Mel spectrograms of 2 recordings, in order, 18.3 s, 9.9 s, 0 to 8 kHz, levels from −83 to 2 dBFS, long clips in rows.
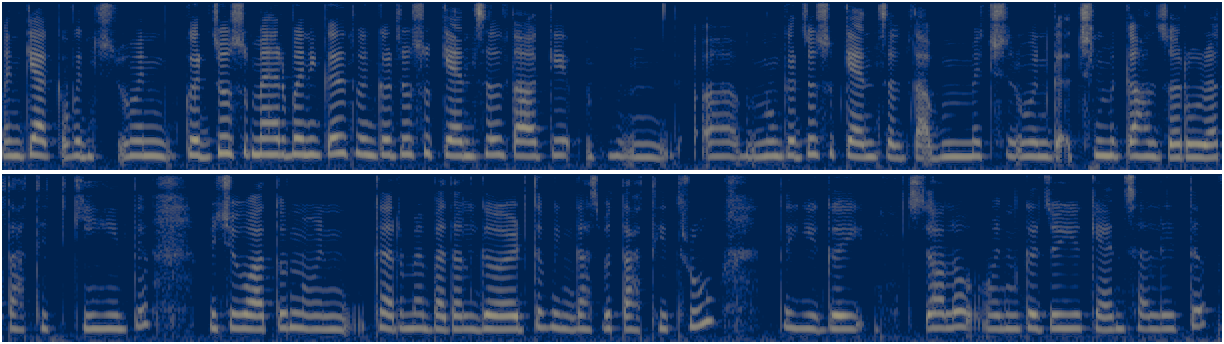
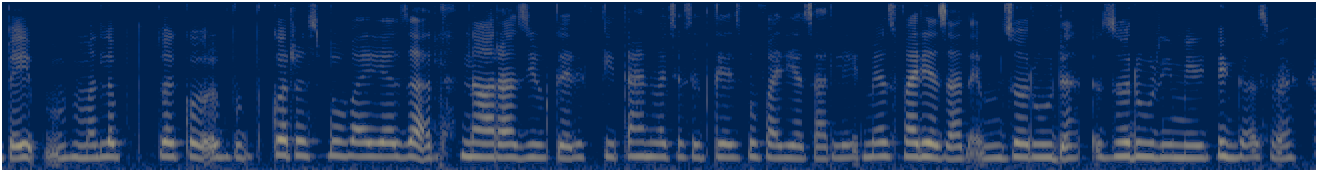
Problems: none marked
